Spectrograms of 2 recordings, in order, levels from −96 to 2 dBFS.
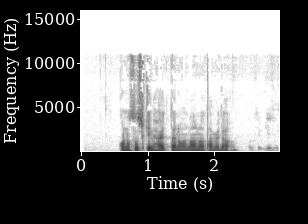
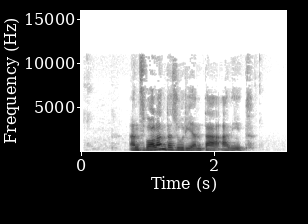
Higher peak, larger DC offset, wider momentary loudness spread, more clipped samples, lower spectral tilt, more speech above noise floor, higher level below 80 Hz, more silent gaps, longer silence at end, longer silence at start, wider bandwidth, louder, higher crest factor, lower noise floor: second, -12 dBFS vs -6 dBFS; neither; second, 7 LU vs 13 LU; neither; about the same, -6.5 dB/octave vs -6.5 dB/octave; about the same, 46 dB vs 49 dB; first, -48 dBFS vs -74 dBFS; neither; second, 0.15 s vs 0.55 s; second, 0.6 s vs 0.75 s; about the same, 11.5 kHz vs 11.5 kHz; second, -29 LUFS vs -22 LUFS; about the same, 20 dB vs 18 dB; first, -74 dBFS vs -70 dBFS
